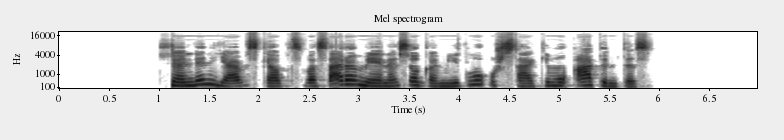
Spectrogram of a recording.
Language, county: Lithuanian, Kaunas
